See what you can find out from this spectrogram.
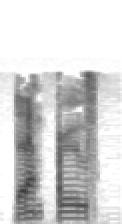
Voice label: "damp-proof", English; adjectives

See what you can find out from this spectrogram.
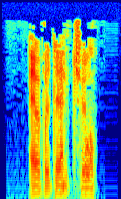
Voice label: "evidential", English; adjectives

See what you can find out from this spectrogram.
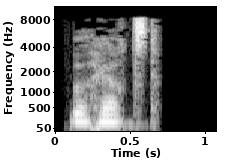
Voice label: "beherzt", German; adjectives

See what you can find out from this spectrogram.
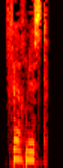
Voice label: "vermisst", German; adjectives

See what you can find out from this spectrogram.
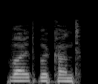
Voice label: "weitbekannt", German; adjectives

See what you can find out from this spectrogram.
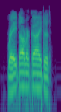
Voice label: "radar-guided", English; adjectives

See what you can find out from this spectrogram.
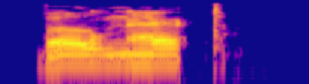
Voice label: "bull-necked", English; adjectives

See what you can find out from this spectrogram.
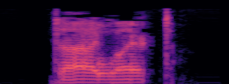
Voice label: "dialect", english; adjectives

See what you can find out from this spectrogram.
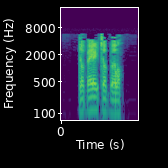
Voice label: "debatable", english; adjectives

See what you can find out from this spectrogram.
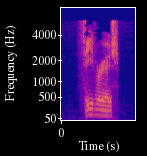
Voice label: "feverish", english; adjectives

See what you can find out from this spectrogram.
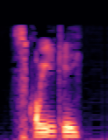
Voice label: "squeaky", English; adjectives

